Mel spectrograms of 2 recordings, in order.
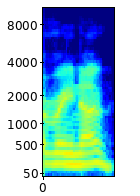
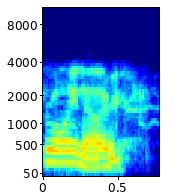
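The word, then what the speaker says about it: Reeno: Hello, Reno. How you doing? I'm doing well. Hello, guys. Nice to talk to you. Likewise. Yeah, you got the name right. You pronounced it brilliant. Well done. Normally it's Rhino.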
